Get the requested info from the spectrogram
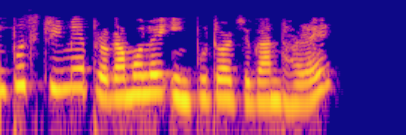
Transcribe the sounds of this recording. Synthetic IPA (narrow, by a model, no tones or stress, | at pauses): mputstɹimɛpɹɔɡɹamɔlojʔimputɔɹzʊɡandʱɔɹɛ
